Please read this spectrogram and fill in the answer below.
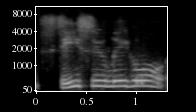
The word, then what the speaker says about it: Sisu Legal: But do you pronounce it Sisu Legal, or how do you pronounce it? – Yep, you nailed it.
